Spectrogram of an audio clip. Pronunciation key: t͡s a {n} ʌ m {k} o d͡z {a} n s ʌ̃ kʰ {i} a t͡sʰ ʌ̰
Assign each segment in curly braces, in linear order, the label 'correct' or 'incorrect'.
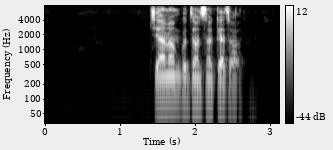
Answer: correct, correct, incorrect, incorrect

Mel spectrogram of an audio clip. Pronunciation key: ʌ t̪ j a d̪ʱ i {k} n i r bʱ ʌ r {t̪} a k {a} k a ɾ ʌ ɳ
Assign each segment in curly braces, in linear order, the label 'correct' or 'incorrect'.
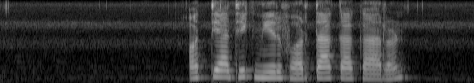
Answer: correct, correct, correct

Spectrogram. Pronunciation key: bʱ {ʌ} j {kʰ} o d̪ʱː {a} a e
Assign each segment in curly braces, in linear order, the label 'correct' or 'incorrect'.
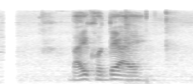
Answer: incorrect, correct, incorrect

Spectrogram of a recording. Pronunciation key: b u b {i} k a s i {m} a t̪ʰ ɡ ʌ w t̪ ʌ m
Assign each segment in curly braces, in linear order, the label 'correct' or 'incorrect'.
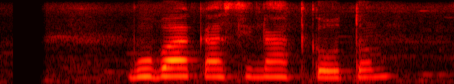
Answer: incorrect, incorrect

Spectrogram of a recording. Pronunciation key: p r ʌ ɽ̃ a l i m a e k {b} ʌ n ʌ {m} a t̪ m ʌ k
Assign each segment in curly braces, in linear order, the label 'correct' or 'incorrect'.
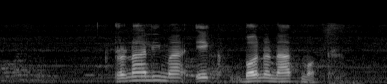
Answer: correct, incorrect

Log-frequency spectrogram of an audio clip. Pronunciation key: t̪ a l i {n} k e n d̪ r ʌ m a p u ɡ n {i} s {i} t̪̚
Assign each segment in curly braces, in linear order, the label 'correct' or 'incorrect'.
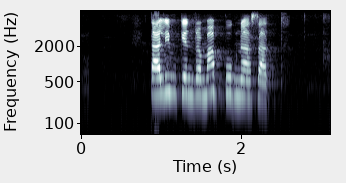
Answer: incorrect, incorrect, incorrect

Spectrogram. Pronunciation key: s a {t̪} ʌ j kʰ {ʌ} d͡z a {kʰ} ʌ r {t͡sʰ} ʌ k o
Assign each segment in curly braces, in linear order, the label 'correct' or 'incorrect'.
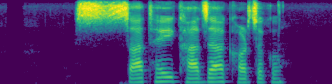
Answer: incorrect, incorrect, correct, incorrect

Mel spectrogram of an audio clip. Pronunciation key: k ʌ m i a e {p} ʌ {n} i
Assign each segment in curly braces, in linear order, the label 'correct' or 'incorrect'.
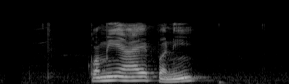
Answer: correct, correct

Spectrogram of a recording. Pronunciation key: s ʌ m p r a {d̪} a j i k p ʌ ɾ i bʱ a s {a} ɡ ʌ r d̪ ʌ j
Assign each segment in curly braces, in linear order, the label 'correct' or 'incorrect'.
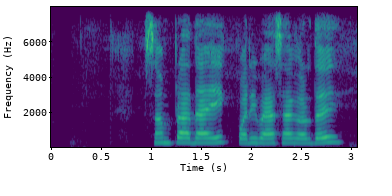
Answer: correct, correct

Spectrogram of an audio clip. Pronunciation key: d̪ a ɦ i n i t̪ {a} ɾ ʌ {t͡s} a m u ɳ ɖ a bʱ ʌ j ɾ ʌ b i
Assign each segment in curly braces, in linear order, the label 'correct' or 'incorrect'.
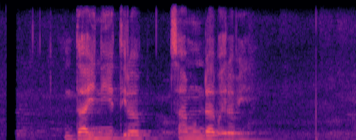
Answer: incorrect, correct

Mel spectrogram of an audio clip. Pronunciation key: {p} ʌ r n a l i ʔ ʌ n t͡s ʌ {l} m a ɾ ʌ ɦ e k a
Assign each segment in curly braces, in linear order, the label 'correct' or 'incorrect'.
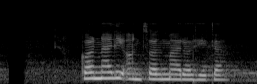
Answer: incorrect, correct

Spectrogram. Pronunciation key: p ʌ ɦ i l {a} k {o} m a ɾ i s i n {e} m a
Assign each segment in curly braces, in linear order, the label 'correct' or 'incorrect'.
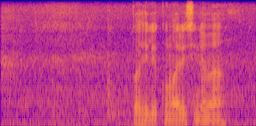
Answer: incorrect, incorrect, correct

